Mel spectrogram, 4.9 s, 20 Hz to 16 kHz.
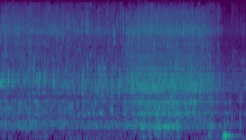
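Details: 1958 Canadian Standard Cadet toilet (bowl dated May 1958) after mineral deposits were cleared and water dams removed: a strong, full rush of water swirls and drains cleanly, then tails off to a gurgle; healthy flush, noticeably improved.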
